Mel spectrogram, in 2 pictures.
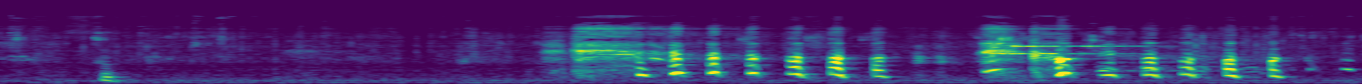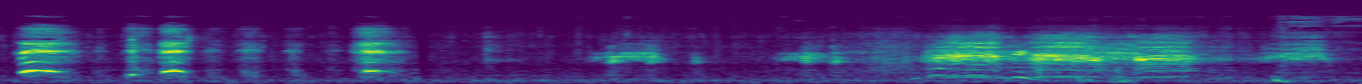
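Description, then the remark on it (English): A duck quacks in a quick, rhythmic series of loud, nasal calls, pausing briefly before more scattered quacks and a few raspy, breathy honks, with no one talking. “The baby boomer duck's like, eh.”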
